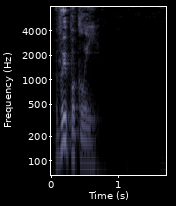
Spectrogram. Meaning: 1. convex (curved or bowed outward like the outside of a bowl or sphere or circle) 2. gibbous
- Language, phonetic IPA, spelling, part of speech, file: Russian, [ˈvɨpʊkɫɨj], выпуклый, adjective, Ru-выпуклый.ogg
